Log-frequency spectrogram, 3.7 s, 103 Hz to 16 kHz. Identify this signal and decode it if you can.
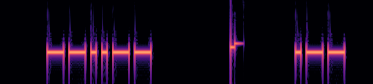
Morse code, heard as a keyed tone, about 22 wpm, 700 Hz. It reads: , W
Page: This rapid-fire timing is geared to push your ICR (Instant Character Recognition) skills.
